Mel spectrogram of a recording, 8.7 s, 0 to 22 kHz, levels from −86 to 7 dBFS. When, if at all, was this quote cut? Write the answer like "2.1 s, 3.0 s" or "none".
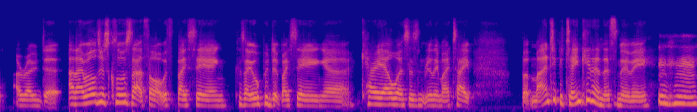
none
